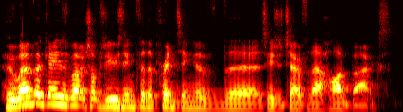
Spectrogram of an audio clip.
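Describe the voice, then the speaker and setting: A man's voice: medium pitch, fairly quick, darkish tone. A man co-hosting a casual book discussion, speaking in a blunt, opinionated way. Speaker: book discussion show co-host. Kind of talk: casual opinionated chat about books.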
